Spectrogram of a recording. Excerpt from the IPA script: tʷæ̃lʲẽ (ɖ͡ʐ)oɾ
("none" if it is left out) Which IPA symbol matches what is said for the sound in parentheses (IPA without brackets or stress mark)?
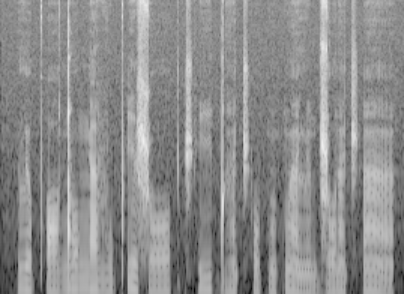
ɖ͡ʐ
